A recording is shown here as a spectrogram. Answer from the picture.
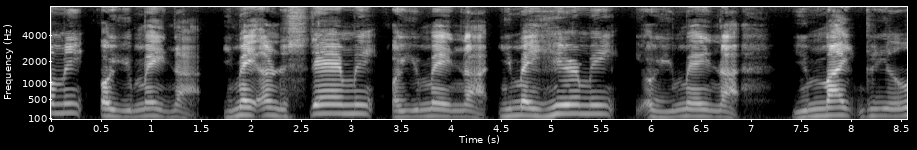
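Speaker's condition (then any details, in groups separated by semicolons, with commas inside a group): Slurred speech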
